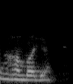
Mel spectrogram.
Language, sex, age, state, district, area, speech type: Assamese, female, 18-30, Assam, Dhemaji, urban, conversation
